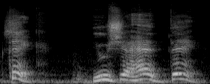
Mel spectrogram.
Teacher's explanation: if a word starts or ends with a th sound, we're going to turn that into a dental duh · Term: hard th sound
